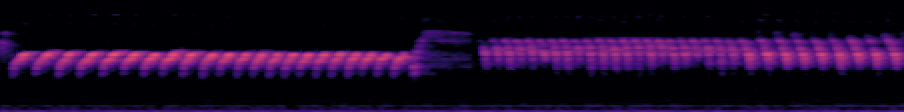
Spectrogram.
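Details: Canary delivering long rolling song to stimulate young or silent canaries to sing: a rapid even trill of pulsed notes for two seconds, a short rasping break, then a higher, faster continuous roll.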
